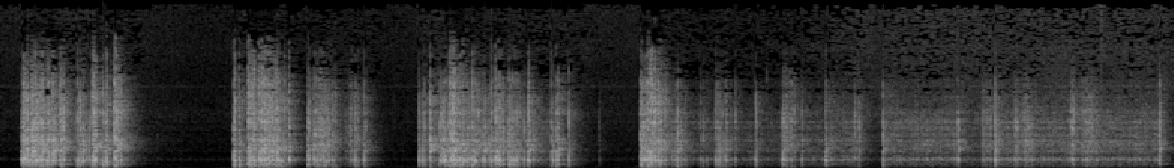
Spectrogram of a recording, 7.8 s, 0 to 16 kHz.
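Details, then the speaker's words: Wald model 310 AM/shortwave five-valve tube radio under repair; loud irregular crackle when touching and moving the variable tuning capacitor, suspected dirty or partly faulty capacitor, not confirmed. "estoy tocando el condensador variable este ese chisporroteo que se oye no es nada bueno quiere decir o que o está sucio o hay alguna parte del condensador que no está funcionando bien"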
